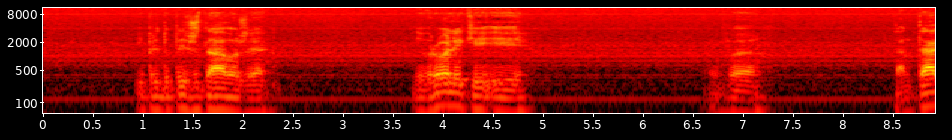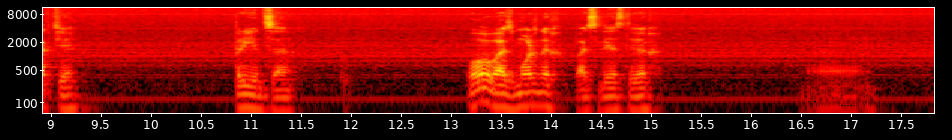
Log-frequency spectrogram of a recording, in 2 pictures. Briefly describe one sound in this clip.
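An elderly man speaks calmly and close up, in short phrases with pauses.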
